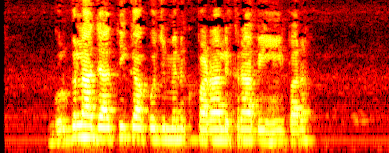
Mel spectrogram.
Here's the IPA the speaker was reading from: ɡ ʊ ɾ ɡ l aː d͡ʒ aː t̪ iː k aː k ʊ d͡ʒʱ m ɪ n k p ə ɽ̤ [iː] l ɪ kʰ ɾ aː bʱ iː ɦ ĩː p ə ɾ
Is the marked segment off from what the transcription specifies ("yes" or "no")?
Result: yes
